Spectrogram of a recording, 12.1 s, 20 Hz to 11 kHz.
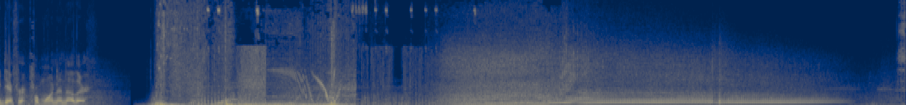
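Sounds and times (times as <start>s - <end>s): car engine at steady revs: 5.7s - 11.2s.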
